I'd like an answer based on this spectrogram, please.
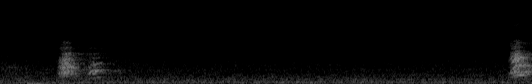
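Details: Dog with a soft double bark near the start, a long quiet gap, then another bark at the end, over a low hiss.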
